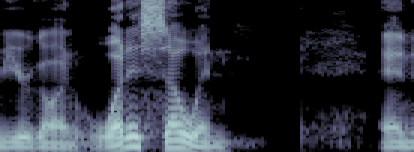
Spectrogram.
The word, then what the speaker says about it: Samhain: It's really pronounced sew-in. Sew-in. And I'm even guessing at making sure that's the correct pronunciation. Because I've also heard Scandinavian pronunciation of it as Sylvain.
